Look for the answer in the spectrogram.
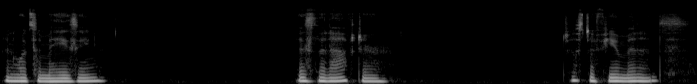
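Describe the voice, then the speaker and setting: A woman guides a hypnosis session in a low, soft-toned and relaxed voice. She speaks very slowly and soothingly, leaving pauses between short phrases, and sounds close and dry, with no room around her. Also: dry recording. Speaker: hypnotist guiding listeners.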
